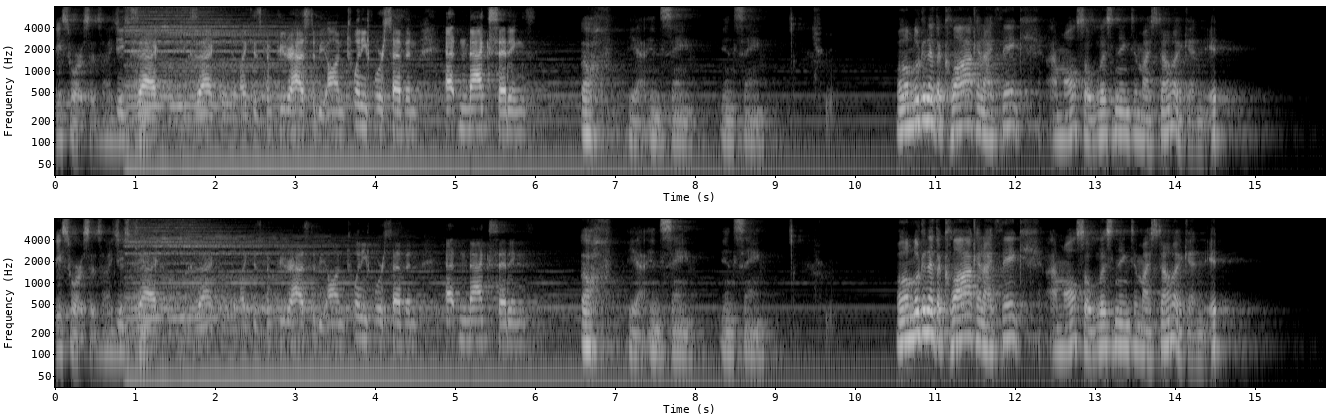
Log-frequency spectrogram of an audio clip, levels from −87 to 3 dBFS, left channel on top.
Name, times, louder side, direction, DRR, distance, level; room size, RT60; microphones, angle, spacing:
voice 1, 0.0-1.2 6.6-8.0 8.3-8.9 10.5-14.5, right 1 dB, 20° right, 0.7 m, -32 dB
voice 2, 0.8-5.9 9.6-9.7, left 5 dB, 65° left, 0.6 m, -31 dB
sound 1, 0.8-11.8, left 1 dB, 5° left, 1.3 m, -43 dB
19.0 x 16.5 x 9.1 m
head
